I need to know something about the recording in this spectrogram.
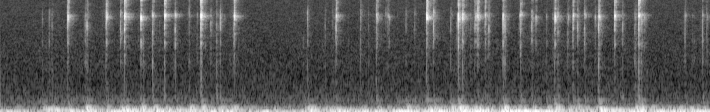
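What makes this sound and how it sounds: Long nails tap and scratch the fronts of a red-black glossy oval resin bead stretch bracelet held upright in the hand. The result is a quiet, rapid run of dry, bright clicks that stop almost instantly, over a soft low rumble.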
